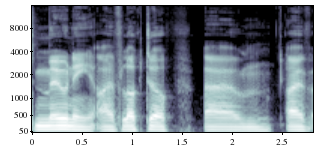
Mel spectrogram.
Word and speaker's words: Muni: Uh, I think that um it's actually it's it's Mooney. I've looked up um I've I've chat GPT Paul Mooney pronunciation and it's M O N E. So Mooney.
